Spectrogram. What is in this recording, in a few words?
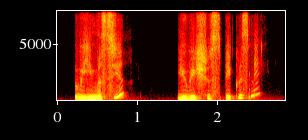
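French female; Pirates Of The Caribbean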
